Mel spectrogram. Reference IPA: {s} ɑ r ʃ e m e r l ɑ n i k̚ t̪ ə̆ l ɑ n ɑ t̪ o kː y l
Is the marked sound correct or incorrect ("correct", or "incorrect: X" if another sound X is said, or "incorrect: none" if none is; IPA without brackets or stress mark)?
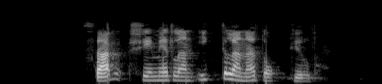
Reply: correct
